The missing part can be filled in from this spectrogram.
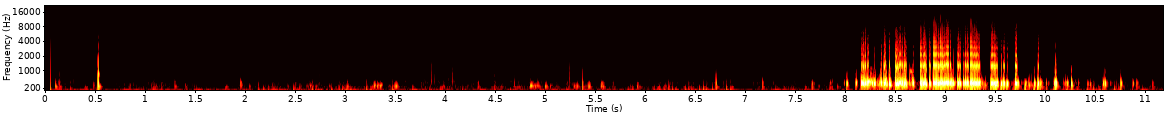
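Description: Faint, scattered gurgles give way to a loud, watery, bubbling rumble lasting about two seconds; ordinary stomach rumbling (borborygmi), a normal finding.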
